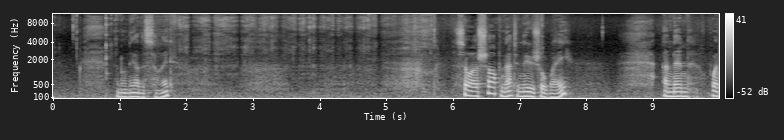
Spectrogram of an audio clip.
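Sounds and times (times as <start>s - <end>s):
chisel scraping on oilstone: 1.7s - 5.0s.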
